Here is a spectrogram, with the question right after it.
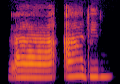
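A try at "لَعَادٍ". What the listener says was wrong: Ainnya panjang.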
